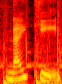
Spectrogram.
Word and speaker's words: Nike: as one syllable Mike but it's actually two syllables Nike and if you're wondering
